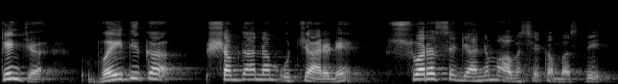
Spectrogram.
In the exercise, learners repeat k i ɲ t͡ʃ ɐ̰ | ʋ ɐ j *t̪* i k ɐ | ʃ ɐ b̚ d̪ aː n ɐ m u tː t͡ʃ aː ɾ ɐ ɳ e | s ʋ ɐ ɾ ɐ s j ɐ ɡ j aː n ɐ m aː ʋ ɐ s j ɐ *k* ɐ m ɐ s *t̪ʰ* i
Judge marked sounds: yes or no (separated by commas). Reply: no, yes, no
